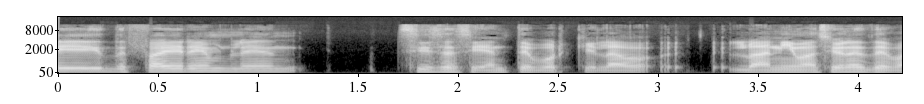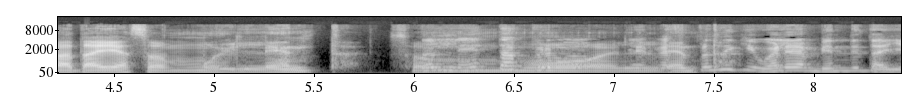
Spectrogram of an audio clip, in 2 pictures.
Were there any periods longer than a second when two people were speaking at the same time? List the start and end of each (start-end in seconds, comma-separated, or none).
6.0-7.7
